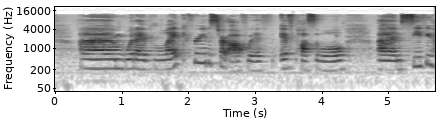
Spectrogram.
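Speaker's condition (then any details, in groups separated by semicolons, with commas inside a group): No condition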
